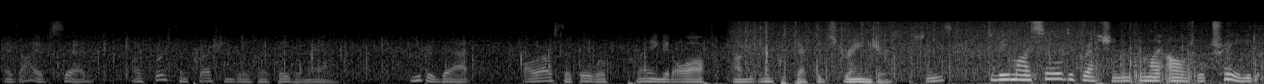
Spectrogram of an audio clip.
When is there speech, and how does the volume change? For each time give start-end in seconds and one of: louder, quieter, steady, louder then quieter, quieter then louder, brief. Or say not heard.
0.0-12.6 louder.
